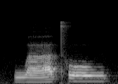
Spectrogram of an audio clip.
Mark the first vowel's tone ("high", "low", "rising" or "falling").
rising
